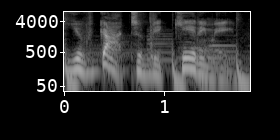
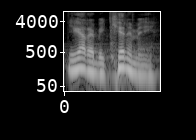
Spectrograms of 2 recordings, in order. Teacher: So you would drop the auxiliary verb, like we saw earlier. You reduce you to ya, and then got to be.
